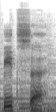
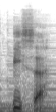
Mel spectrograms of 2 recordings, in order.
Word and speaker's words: pizza: italiano y por ello lo correcto es decir Pizza en lugar de piza alguna vez te has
